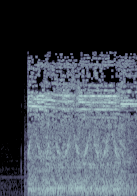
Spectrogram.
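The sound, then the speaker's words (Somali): A vehicle horn wails in a traffic jam on a main road in Mogadishu. It starts abruptly, then holds as a loud, continuous, wavering siren-like blare. “hoonka gaadiidka kala duwan ee aad maqlaysaan waa ciriiri ka taagan mid ka mida wadooyinka halbowlaha u ah isu socodka dadka iyo gawaarida Muqdisho”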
